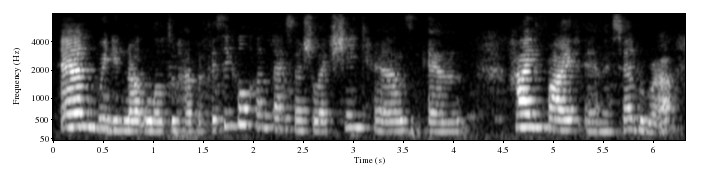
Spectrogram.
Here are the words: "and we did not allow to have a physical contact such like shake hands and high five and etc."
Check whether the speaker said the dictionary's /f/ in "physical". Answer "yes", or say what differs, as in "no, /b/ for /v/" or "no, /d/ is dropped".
yes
